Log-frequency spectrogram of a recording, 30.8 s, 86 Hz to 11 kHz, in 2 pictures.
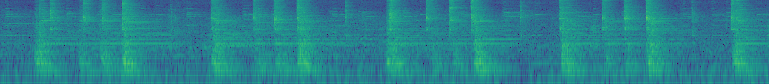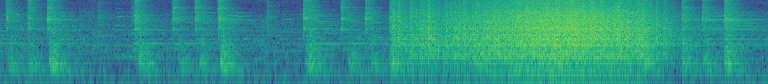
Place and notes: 大仁街, Tamsui District - Traditional festival
Traditional festival parade
Zoom H2n Spatial audio
Tamsui District, New Taipei City, Taiwan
